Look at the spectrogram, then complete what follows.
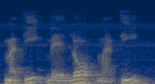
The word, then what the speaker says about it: Mati Belomí: puede encontrar usted el número tres que se pronuncia Mati Belomí. Mati, velo matí, que se traduce como la muerte por un momento y la restauración inmediata de la vida.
